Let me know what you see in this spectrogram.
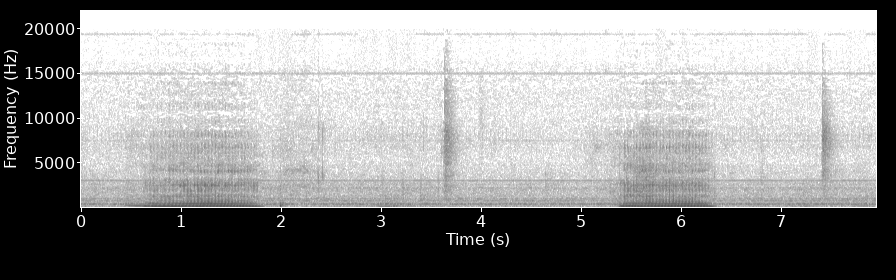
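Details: Dog napping in an office: two deep, buzzing snores about four and a half seconds apart over quiet room noise; snoring in sleep.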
